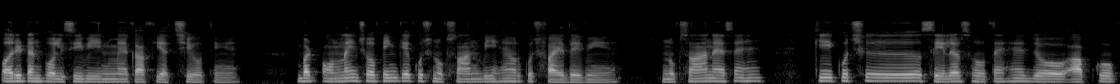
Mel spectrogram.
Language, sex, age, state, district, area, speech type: Urdu, male, 18-30, Delhi, South Delhi, urban, spontaneous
